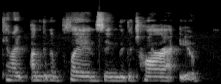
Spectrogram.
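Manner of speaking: ordinary talk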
